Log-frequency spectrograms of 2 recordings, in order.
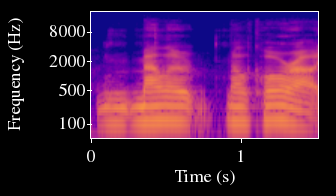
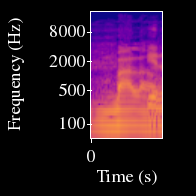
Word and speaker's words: Mallorca: So if they want to complain about how much games they can play, go play for bloody Malcora in Spain or something and earn, Mallorca. That's the one.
